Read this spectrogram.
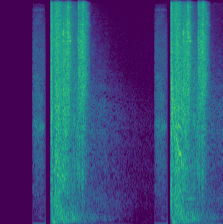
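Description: A pistol fires with loud, echoing bangs.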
